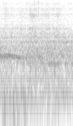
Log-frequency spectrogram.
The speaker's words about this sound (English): Horses. It's a battle.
